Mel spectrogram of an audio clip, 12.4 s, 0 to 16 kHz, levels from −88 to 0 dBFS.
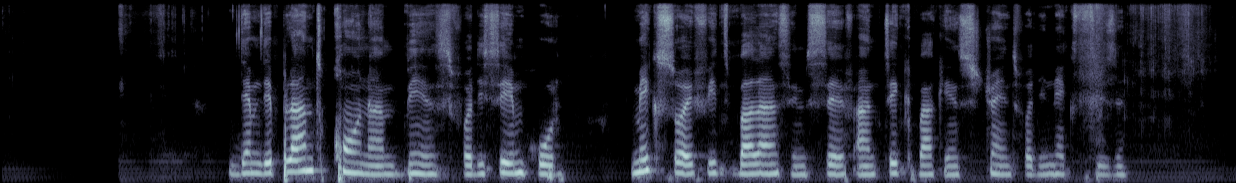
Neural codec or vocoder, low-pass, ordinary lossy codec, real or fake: vocoder, 44.1 kHz, 128 mel bands every 256 samples, BigVGAN v2; 14.4 kHz; none; fake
